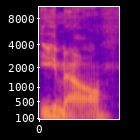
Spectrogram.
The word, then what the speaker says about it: Hymel: uh we can go with heiml it's actually pronounced email Louisiana so French to base name um but I've gone by heimel for forever because it gets to a point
